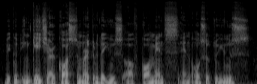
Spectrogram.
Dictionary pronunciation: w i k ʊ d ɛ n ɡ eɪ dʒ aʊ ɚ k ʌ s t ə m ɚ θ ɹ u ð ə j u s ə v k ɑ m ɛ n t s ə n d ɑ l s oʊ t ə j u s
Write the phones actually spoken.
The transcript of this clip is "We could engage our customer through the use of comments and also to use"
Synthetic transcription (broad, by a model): w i k ʊ d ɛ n ɡ eɪ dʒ aʊ ɚ k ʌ s t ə m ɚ t ɹ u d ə j u s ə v k ɑ m ɛ n t s ə n d ɑ l s oʊ t ə j u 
